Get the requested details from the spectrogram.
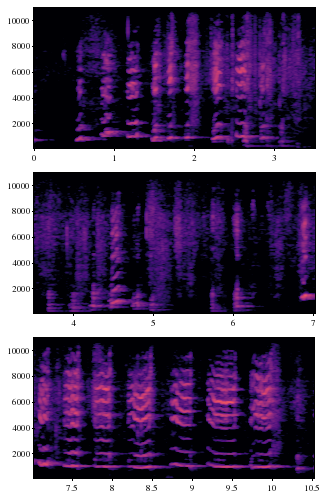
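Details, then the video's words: Belgian Malinois puppies in training scream: a dense run of high, harmonic whining cries and yelps throughout, some sliding up and down, others held as drawn-out squeals, with barely a pause between them. "Malinois puppies scream"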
